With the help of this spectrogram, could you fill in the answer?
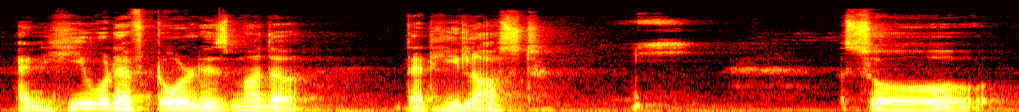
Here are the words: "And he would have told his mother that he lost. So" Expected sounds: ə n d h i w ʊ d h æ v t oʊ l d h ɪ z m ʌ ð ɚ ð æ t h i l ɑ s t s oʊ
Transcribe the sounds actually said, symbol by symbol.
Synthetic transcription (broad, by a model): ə n d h i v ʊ d h æ v t oʊ l d h ɪ z m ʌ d ɚ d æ t h i l ɑ s t s oʊ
